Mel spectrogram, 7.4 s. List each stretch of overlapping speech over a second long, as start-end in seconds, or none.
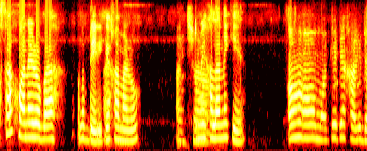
none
